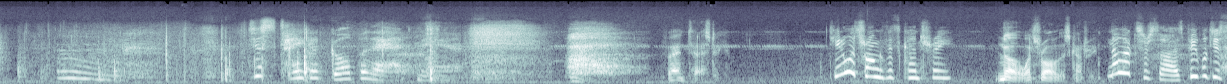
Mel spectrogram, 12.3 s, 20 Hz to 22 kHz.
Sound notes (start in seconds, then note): 4.5 Joe exhales; 5.6 Joe inhales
